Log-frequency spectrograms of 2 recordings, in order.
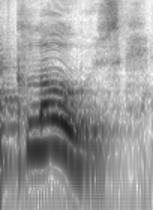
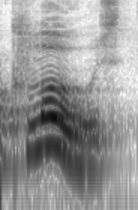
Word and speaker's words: close: Não tem diferença, só a diferença só é na pronúncia, quando você fechar, como fala? Close. Quando você ah, está falando sobre perto, como fala? Close. Pode ver a diferença? Perto é close. Fechar é close.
